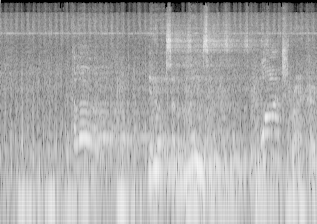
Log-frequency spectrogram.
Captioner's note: from inside helicopter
